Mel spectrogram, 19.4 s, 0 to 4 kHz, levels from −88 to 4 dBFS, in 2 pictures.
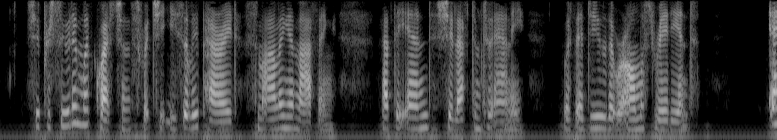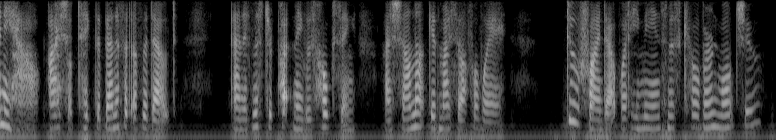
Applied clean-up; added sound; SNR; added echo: none; none; none; none.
